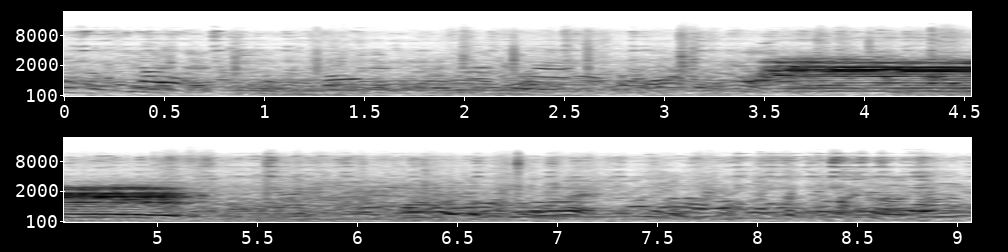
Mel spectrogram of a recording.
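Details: Madura cattle at Kerapan Sapi bull racing on Madura, East Java, Indonesia, a trained, specially cared-for racing bull from Sapudi island; one loud, rich, drawn-out moo lasting about a second and a half, over steady crowd noise and chatter.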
